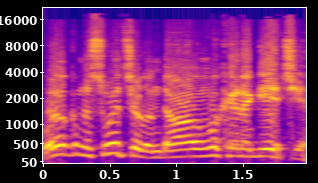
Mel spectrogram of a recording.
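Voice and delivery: put-on Kentucky accent, loud and high. Acting out a lady in Geneva greeting customers: Kentucky accent. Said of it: "she has, like, a Kentucky accent".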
